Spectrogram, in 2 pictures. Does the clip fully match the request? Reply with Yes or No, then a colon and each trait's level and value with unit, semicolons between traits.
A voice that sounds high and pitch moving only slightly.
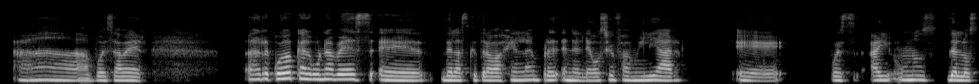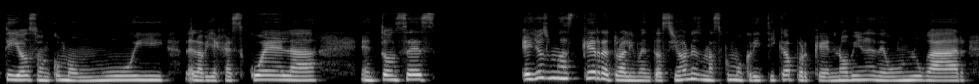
Yes: high, 195 Hz; narrow, 2.2 semitones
